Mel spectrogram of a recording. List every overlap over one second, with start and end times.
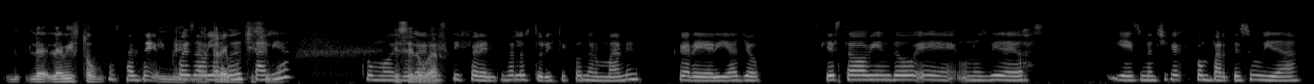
1.6-2.8

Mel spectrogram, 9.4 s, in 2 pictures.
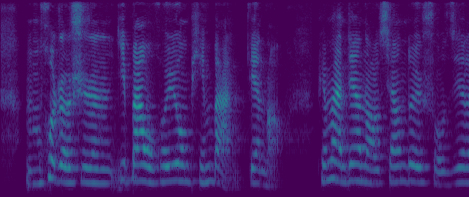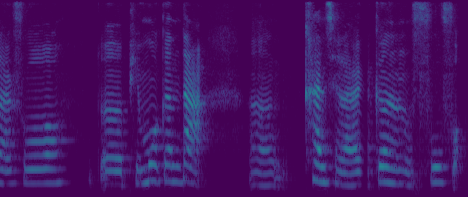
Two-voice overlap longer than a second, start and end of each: none

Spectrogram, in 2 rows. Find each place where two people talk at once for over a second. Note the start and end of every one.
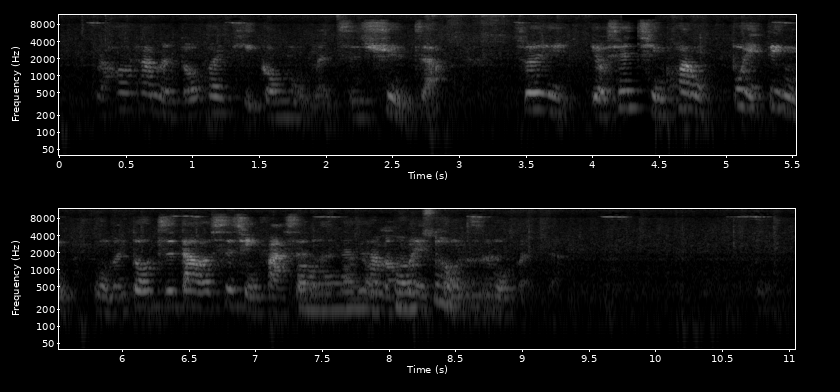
7.3-8.8

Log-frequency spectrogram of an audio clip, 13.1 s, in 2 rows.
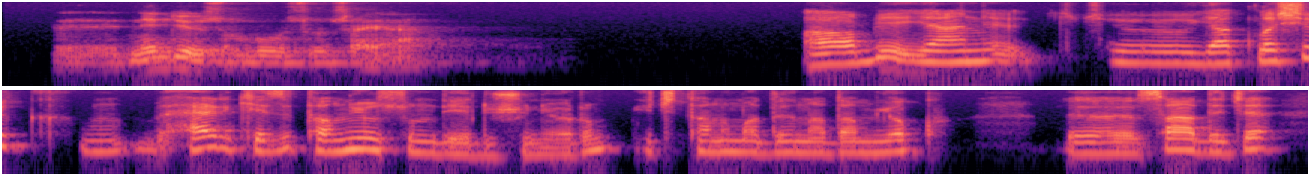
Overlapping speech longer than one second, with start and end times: none

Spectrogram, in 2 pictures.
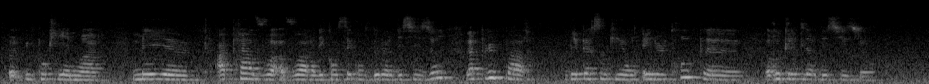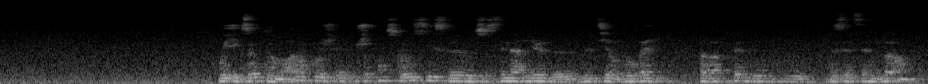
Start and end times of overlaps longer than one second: none

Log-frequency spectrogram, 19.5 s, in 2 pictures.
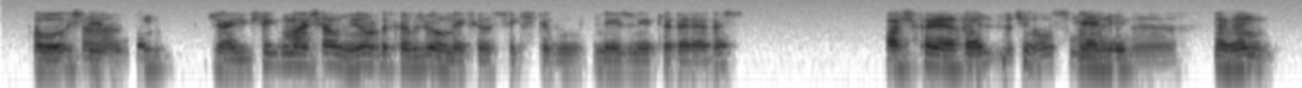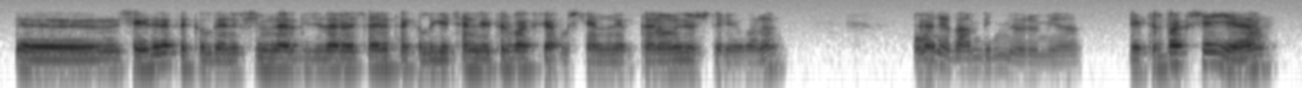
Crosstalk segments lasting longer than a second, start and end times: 7.1-8.5

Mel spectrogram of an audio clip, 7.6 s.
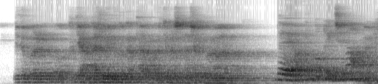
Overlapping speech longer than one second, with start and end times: none

